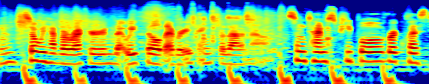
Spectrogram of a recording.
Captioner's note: pills whish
